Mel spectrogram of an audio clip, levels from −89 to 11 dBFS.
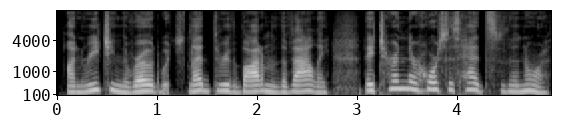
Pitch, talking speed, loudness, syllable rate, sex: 200 Hz, 245 wpm, -18 LUFS, 5.9 syllables/s, female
